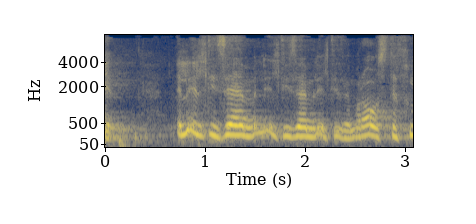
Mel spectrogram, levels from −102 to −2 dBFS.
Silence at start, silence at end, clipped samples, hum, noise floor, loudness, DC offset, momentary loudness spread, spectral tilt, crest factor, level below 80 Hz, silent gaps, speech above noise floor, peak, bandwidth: 0 s; 0 s; under 0.1%; none; -41 dBFS; -18 LUFS; under 0.1%; 9 LU; -6.5 dB/octave; 16 dB; -52 dBFS; none; 23 dB; -2 dBFS; 8 kHz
